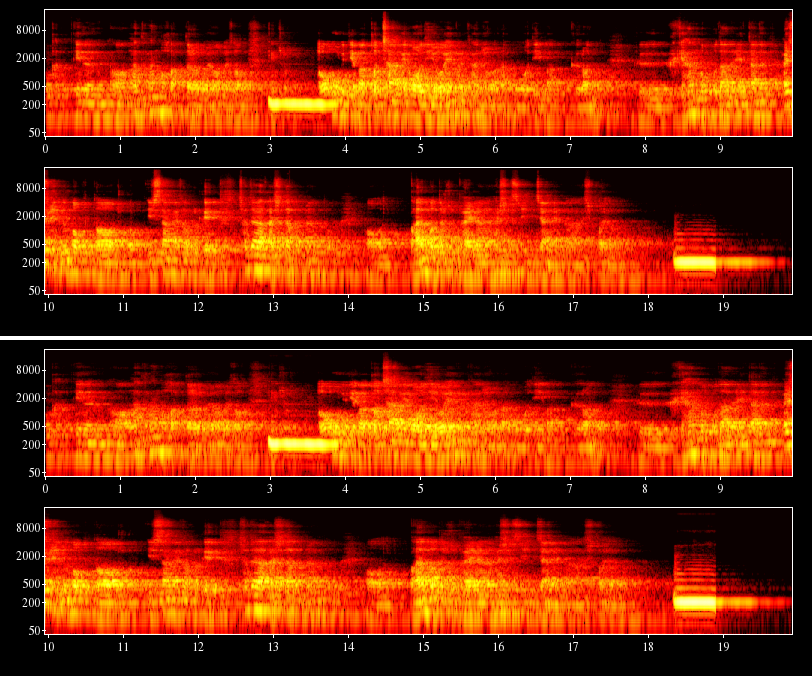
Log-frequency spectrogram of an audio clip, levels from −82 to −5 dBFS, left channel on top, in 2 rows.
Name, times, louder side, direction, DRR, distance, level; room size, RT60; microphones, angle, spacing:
voice 1, 0.1-2.9 3.6-14.5 14.8-17.6, equal, 40° left, 0 dB, 4.4 m, -28 dB
voice 2, 3.0-3.9 18.3-18.9, right 3 dB, 60° right, 18 dB, 0.4 m, -19 dB
23.5 x 17.5 x 7.0 m, 2.4 s
head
